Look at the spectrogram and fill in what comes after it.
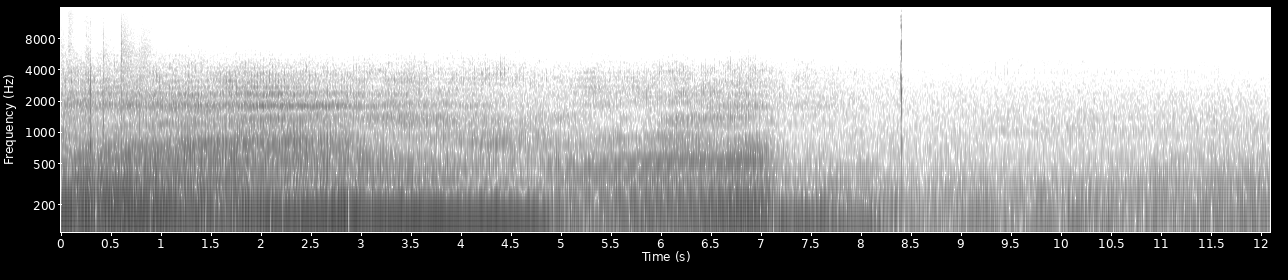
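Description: Exhaust of a classic Japanese 650 cc vertical-twin motorcycle riding past: a loud, steady twin-cylinder note that drops in pitch partway through and falls away after about seven seconds, leaving a quieter engine sound in the distance. A single brief sharp chirp comes about eight seconds in.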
